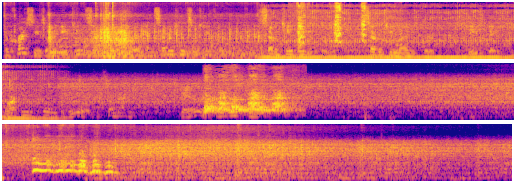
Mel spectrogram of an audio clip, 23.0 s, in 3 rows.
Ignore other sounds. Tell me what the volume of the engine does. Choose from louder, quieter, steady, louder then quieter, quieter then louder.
quieter.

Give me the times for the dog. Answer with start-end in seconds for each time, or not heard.
4.3-6.0, 10.7-12.2, 15.3-17.4.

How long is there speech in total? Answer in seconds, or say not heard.
12 s.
